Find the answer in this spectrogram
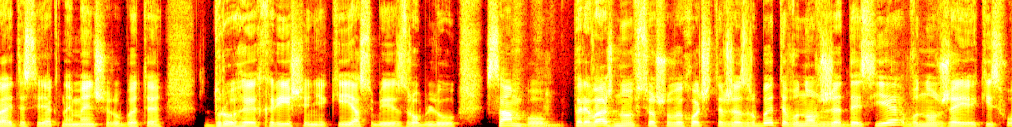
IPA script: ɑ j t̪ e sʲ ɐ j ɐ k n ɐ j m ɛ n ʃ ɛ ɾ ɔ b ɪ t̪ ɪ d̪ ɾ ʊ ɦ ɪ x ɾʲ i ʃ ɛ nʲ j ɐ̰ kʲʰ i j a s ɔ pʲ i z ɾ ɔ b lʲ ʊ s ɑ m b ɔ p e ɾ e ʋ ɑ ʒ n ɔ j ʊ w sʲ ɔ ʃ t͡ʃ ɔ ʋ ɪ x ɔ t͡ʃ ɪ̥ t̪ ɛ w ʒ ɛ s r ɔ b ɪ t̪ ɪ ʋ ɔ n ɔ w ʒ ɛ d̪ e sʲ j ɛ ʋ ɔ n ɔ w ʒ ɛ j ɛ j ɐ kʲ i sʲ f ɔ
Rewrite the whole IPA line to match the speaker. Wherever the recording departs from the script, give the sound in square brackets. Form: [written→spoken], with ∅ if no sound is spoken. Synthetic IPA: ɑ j t̪ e sʲ ɐ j ɐ k n ɐ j m ɛ n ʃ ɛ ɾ ɔ b ɪ t̪ ɪ d̪ ɾ ʊ ɦ ɪ x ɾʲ i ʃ [ɛ→e] nʲ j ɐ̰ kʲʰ i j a s ɔ [pʲ→bʲ] i z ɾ ɔ b lʲ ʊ s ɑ m b ɔ p e ɾ e ʋ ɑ ʒ n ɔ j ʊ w sʲ ɔ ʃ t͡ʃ ɔ ʋ ɪ x ɔ t͡ʃ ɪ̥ t̪ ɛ w ʒ ɛ [s→z] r ɔ b ɪ t̪ ɪ ʋ ɔ n ɔ w ʒ ɛ d̪ [e→ɛ] sʲ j ɛ ʋ ɔ n ɔ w ʒ ɛ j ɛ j ɐ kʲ i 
